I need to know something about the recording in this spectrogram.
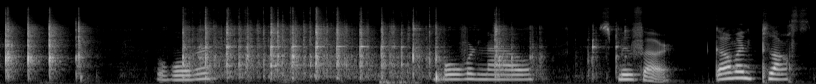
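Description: A wooden toy track piece clatters against plastic toy track.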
